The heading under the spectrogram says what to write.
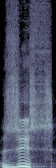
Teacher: O S tem som de Z, o U com trema tem som de U, boca de U falando I. Então fica süß.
